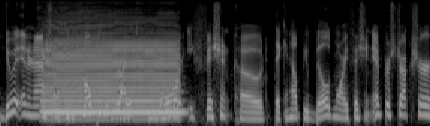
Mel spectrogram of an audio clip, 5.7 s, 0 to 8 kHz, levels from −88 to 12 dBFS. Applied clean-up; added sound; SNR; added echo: neural mask model RNNoise.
